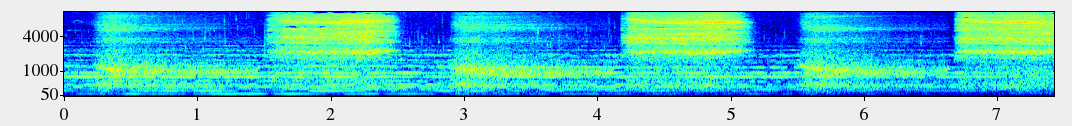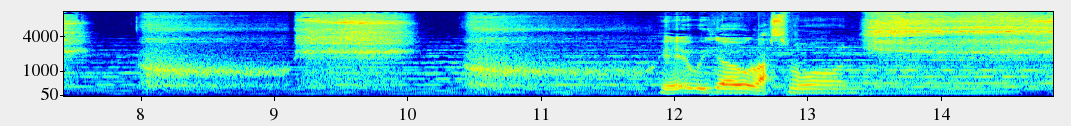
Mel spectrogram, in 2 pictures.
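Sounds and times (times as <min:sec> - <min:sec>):
deep breaths during a guided breathing exercise: 0:00.0 - 0:11.9, 0:13.4 - 0:14.8
steady low musical drone: 0:00.0 - 0:14.8
speech: 0:11.9 - 0:13.7.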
